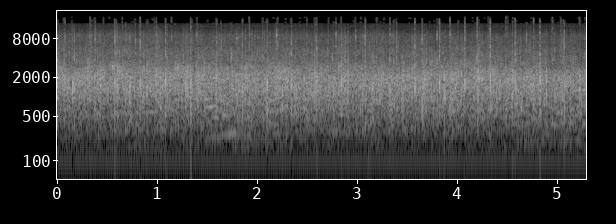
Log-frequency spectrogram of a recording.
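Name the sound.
crowd applause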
